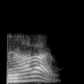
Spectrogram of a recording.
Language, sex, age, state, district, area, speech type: Bodo, male, 60+, Assam, Udalguri, rural, conversation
